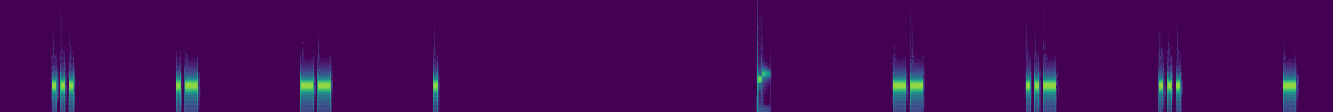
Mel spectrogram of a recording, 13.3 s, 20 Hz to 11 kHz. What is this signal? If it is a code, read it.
Morse code, heard as a keyed tone, about 28 wpm, spaced as for 8 wpm, 700 Hz. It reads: SAME MUST
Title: 8x Character Spacing - Top 200 Words - 28wpm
